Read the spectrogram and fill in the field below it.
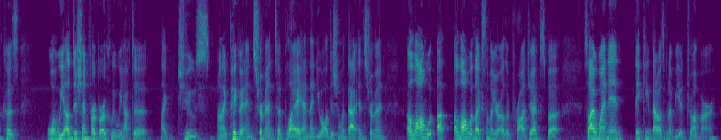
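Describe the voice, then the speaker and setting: Her voice fairly low and a bit bright, a DJ and producer from Taiwan in her twenties chats casually as an interview guest. She uses lots of filler words while answering the questions.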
